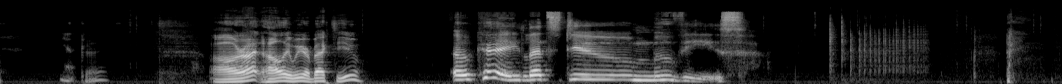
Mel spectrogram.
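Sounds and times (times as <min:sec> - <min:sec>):
speech: 0:00.6 - 0:03.7, 0:04.5 - 0:07.6
dice clattering across a hard surface: 0:08.2 - 0:09.4.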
